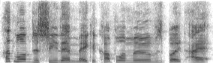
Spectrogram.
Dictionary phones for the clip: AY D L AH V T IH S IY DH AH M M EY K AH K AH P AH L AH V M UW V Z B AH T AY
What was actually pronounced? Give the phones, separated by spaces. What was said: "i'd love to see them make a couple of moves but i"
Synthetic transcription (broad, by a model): AY D L AH V T IH S IY DH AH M M EY K AH K AH P L AH V M UW V Z B AH T AY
